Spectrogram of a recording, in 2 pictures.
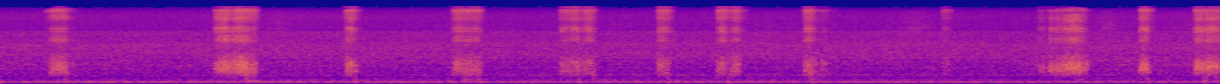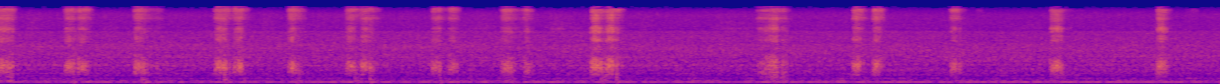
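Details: Dog doing this a lot lately, owner unsure if concerning: repeated short, sharp snorting inhalations over a steady background hum, a run of reverse sneezing.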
